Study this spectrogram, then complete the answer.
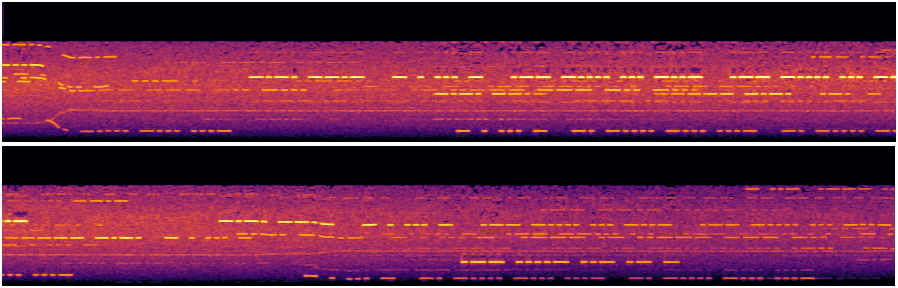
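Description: Morse code beeps come through a radio receiver in quick on-off tones.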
